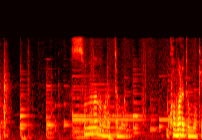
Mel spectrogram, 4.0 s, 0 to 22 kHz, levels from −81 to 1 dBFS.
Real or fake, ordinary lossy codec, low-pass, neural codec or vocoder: real; none; 7.2 kHz; none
